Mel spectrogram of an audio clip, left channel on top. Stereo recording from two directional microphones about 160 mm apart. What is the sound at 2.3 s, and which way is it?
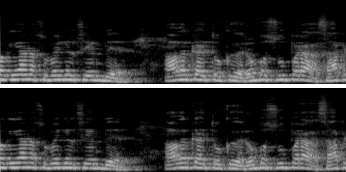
A man's voice, 20° left (ahead or behind).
